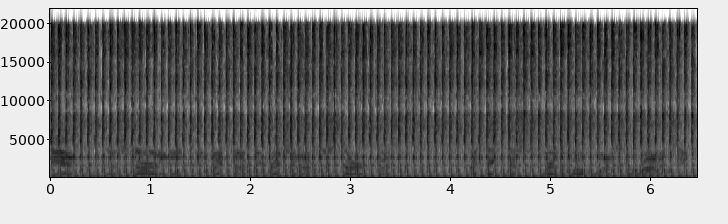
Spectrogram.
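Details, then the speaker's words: Early Port Carling Dispro boat "Fisher", single-cylinder engine under way at 6 mph maximum speed, carburetor needle leaned and clamped: steady thump about 200 beats a minute, even and unfaltering; mixture set right, runs well. "It seems happy there. Sounds good. I'm happy with it."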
